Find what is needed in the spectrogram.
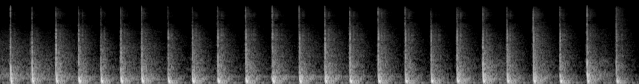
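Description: Metal meat-tenderizer mallet pounding seasoned deer meat on a wooden cutting board: a steady run of sharp strikes, about four a second. The meat is being tenderized and the seasoning beaten in.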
